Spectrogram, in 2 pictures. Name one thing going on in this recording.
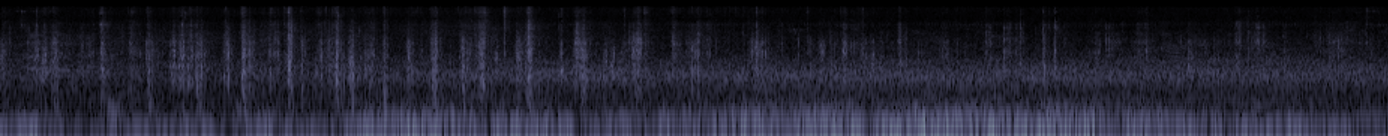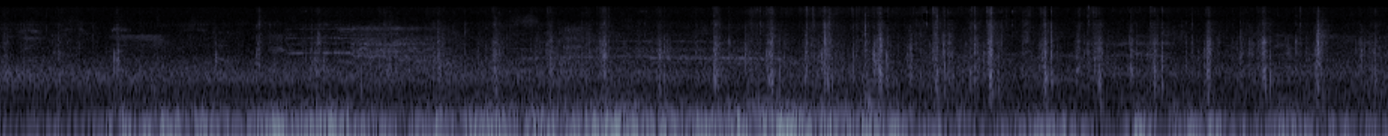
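Horse hooves clop on a gravel path.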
